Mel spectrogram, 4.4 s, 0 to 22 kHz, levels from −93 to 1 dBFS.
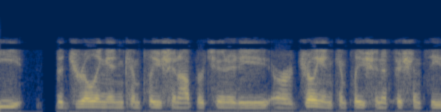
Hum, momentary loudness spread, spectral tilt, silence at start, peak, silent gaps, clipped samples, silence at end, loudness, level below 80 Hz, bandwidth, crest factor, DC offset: none; 7 LU; -8.5 dB/octave; 0 s; -12 dBFS; 0.47-0.54 s; under 0.1%; 0 s; -29 LUFS; -72 dBFS; 5.6 kHz; 18 dB; 0.1%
